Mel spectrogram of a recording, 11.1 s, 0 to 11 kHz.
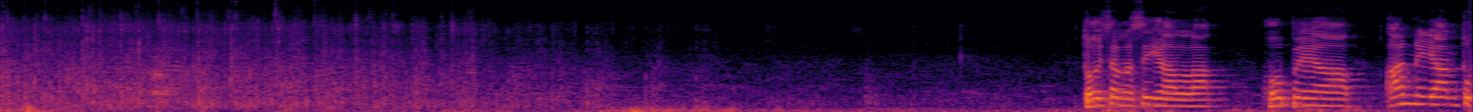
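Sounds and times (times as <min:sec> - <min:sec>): small crowd applause: 0:00.0 - 0:05.0.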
